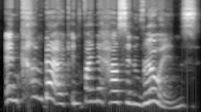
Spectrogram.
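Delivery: snarled. A narrator's reading. Aunt snarling about Harry wrecking the house. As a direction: spit it out as a threat. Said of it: "she snarled".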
